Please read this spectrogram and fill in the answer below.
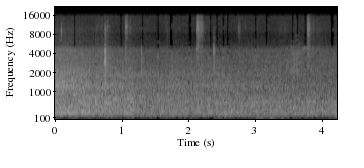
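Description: Faint, steady outdoor background noise with a few soft, irregular clicks while a person walks across pavement.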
